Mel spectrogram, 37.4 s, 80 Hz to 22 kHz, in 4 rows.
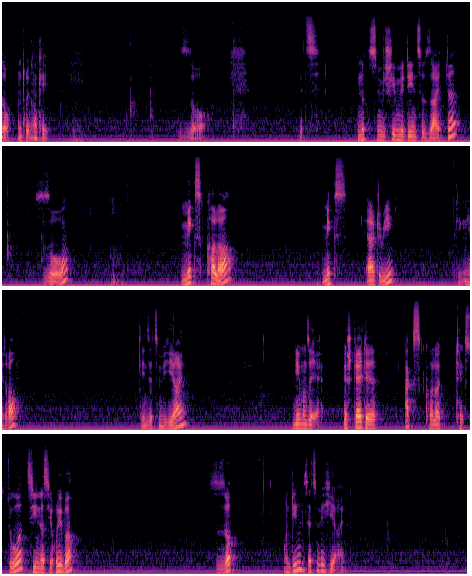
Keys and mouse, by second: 2.6 click, 6.7-8.7 drag, 9.5 click, 11.6 shift+a, 21.4-22.4 drag, 26.7-29.8 drag, 30.7-32.4 drag, 33.8-35.8 drag.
